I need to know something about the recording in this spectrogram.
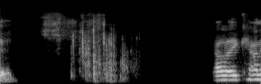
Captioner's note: paper flipping sound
